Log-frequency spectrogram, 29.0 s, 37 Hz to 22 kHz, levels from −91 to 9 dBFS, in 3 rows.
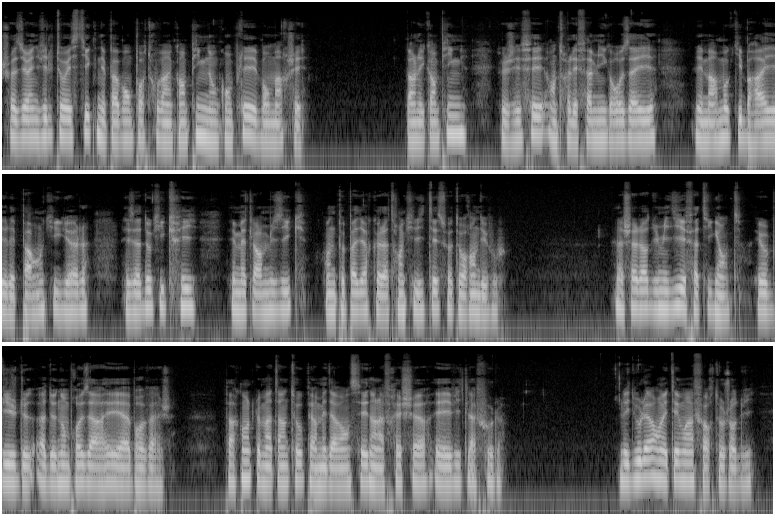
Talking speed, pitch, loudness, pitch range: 180 wpm, 120 Hz, -20 LUFS, 115-130 Hz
